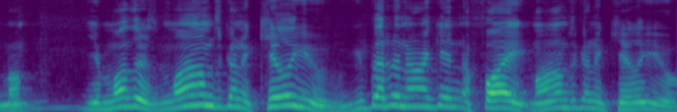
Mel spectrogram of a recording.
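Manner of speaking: mock screaming, high-pitched. Retelling a sister's warning before a fight at the bus stop: imitating someone screaming. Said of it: "my sister was screaming at me".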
